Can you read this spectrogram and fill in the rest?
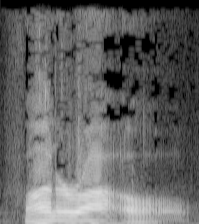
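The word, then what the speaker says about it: phaneroō: And then we have the verb phanerao. Phanerao, phanero, long o, phanerao.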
